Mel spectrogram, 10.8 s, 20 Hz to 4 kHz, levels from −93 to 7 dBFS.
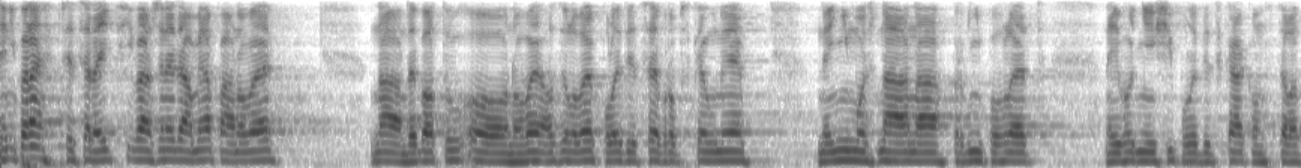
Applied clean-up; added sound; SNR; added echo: none; none; none; reverberation time 0.2 s.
